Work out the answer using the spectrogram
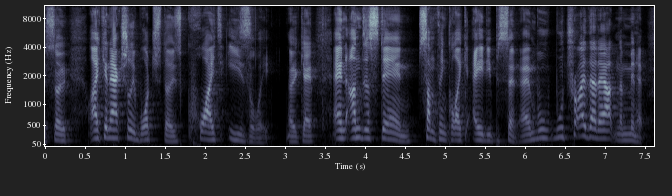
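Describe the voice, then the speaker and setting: A channel host reviews his own language learning in a casual talking-head video. His voice is a little high and a bit bright, and he rambles chattily, often pausing to check in with the viewer.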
